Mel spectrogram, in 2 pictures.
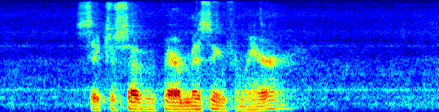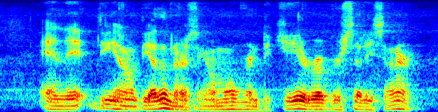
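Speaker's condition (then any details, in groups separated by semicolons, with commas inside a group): Multiple sclerosis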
